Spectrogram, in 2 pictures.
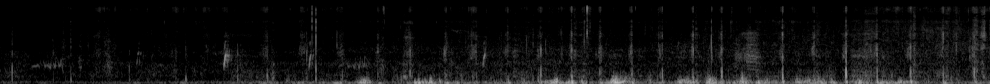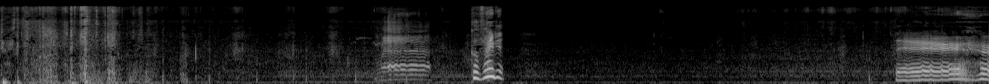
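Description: A dog runs across grass.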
